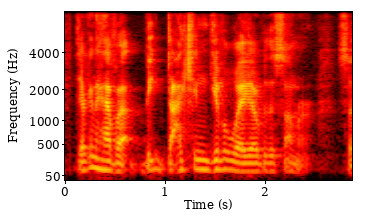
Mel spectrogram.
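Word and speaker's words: Daikin: And like we said before, they have that um it's spelled D- AI KN. He says it's pronounced Dykan is the um air conditioning company. They're gonna have a big Dykin giveaway over the summer.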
